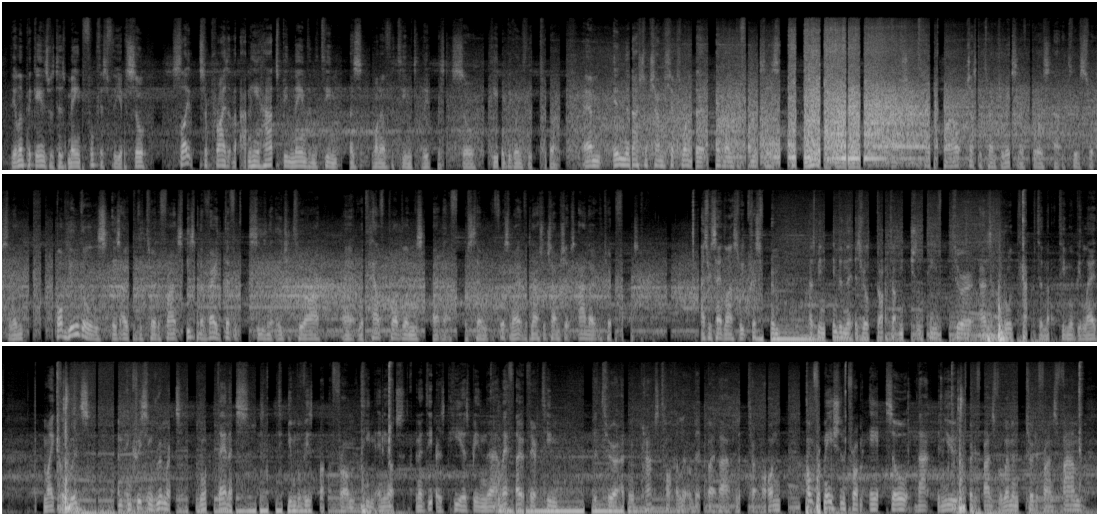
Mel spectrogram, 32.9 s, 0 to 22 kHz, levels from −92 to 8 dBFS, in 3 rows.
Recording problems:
wrong speed, natural pitch; too fast; 1.7 times normal speed
echo of what is said; noticeable; throughout; 370 ms later, 15 dB below the speech
traffic noise; very loud; throughout; 3 dB above the speech
choppy; very; 14% of the speech affected

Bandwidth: 14.5 kHz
